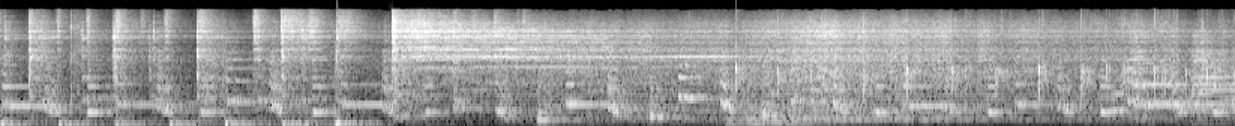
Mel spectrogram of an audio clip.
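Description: Live band music with drum kit and melody: a steady kick-drum beat under a sliding melodic line, then about two and a half seconds in the kick drops out and a cymbal wash takes over while the melody carries on.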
